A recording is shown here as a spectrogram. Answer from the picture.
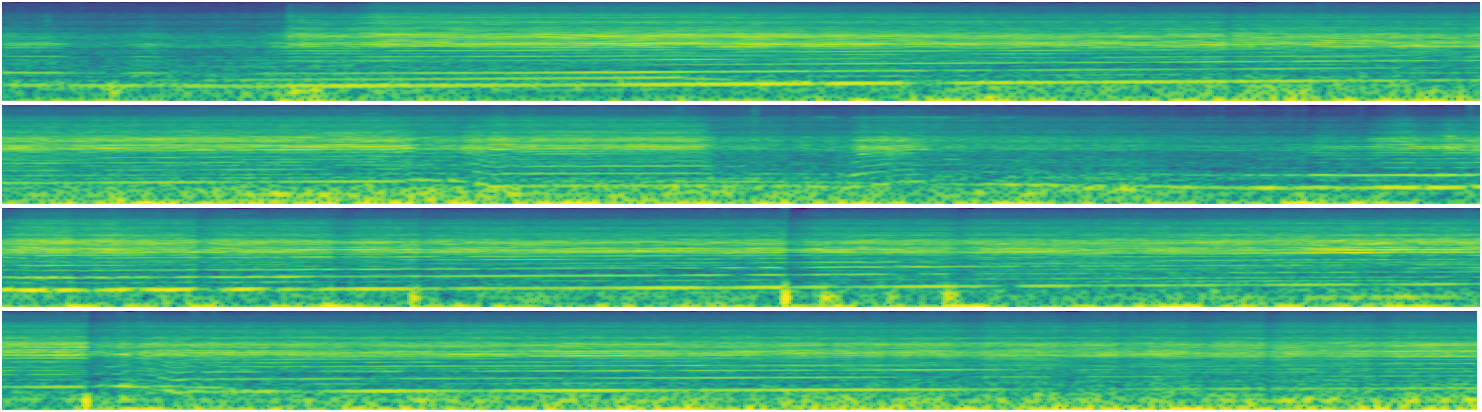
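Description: Mazda Miata race car's four-cylinder engine heard from inside the stripped cockpit, pulling hard and rising in pitch through the gears, dropping back at each shift several times.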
